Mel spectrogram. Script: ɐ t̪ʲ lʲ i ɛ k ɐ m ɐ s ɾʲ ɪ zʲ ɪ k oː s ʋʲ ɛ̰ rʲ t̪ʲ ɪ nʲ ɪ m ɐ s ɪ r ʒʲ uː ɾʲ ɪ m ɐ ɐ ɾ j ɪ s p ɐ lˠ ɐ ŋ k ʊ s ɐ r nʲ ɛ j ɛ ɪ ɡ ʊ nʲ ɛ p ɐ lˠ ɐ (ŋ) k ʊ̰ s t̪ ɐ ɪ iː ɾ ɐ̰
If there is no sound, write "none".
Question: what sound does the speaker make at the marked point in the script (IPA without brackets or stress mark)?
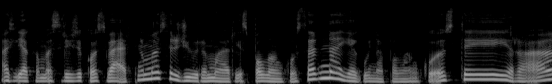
ŋ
